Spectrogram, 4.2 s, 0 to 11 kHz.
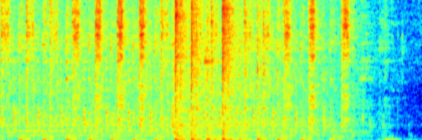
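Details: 1950s Agricat mini dozer, Briggs and Stratton model 23A after engine rebuild, coil and battery ignition, starter generator, second start idling to break in: quick fairly even single-cylinder putter with light rattle, then dies away; normal idle.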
